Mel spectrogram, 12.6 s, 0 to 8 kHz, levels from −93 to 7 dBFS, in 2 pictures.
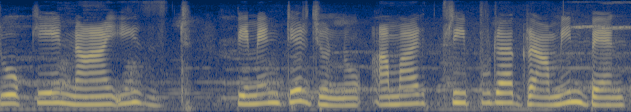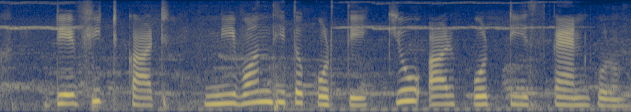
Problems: none marked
